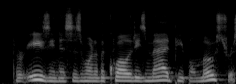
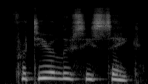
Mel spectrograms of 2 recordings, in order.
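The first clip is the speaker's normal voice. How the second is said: tender echo, higher; 6 semitones higher, slower than usual. Acted. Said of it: "as we clasped hands".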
